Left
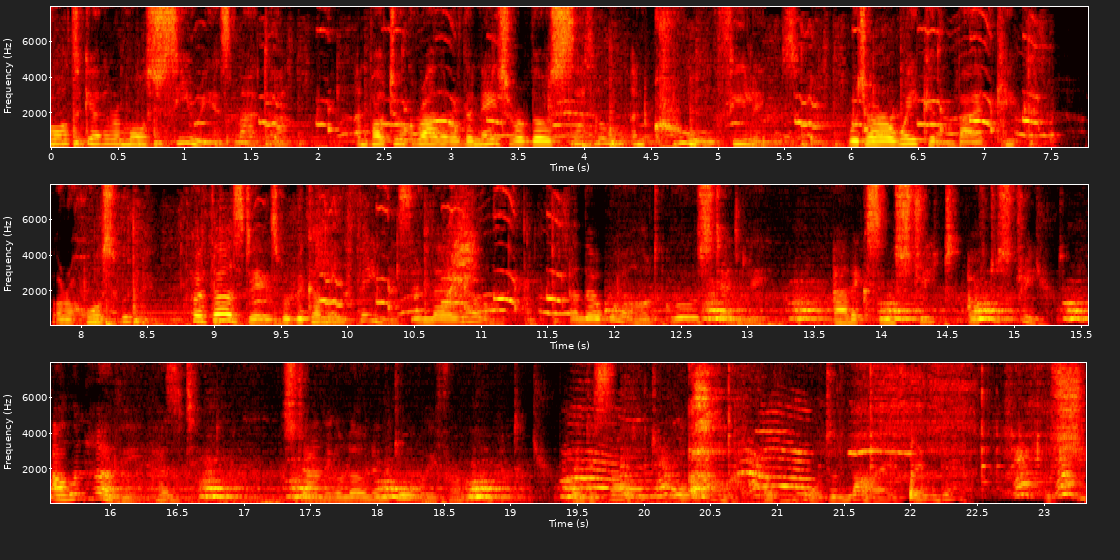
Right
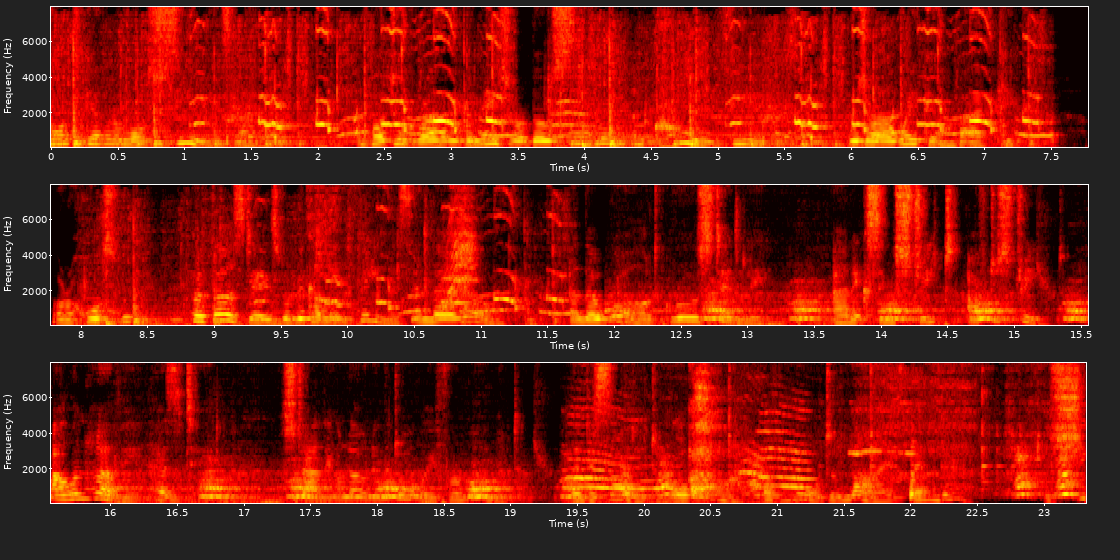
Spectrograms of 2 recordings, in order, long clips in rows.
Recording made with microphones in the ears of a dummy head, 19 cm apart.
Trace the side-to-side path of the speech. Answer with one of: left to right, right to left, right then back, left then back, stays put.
left to right.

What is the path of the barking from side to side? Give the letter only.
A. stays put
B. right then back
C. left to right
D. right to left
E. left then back
D.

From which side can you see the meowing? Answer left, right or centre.
centre.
